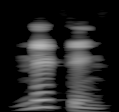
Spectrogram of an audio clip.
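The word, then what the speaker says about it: knitting: के एन I double T आई एन जी निटिंग के एन ओ B knob के एन ओ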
